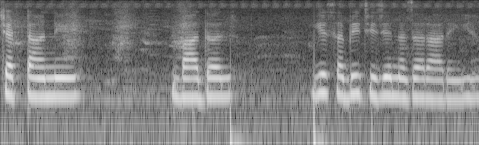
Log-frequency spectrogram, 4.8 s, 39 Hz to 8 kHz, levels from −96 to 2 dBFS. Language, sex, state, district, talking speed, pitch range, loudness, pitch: Hindi, female, Chhattisgarh, Bilaspur, 110 wpm, 225-235 Hz, -18 LUFS, 230 Hz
